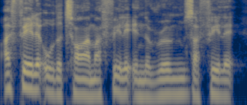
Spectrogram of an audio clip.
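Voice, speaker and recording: A man's voice: mid-range voice, quick pace, darkish tone, no echo, studio quality. A middle-aged man, speaking as a podcast guest and telling personal recovery stories, acting out what people said. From England.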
